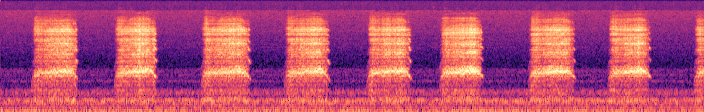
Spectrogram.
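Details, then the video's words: Wild barn owl pair bonding. Eight rasping, hiss-like bursts come roughly once a second, each a short noisy screech with a slight downward tail, over a constant low background drone. "Barn owl pair bond"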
